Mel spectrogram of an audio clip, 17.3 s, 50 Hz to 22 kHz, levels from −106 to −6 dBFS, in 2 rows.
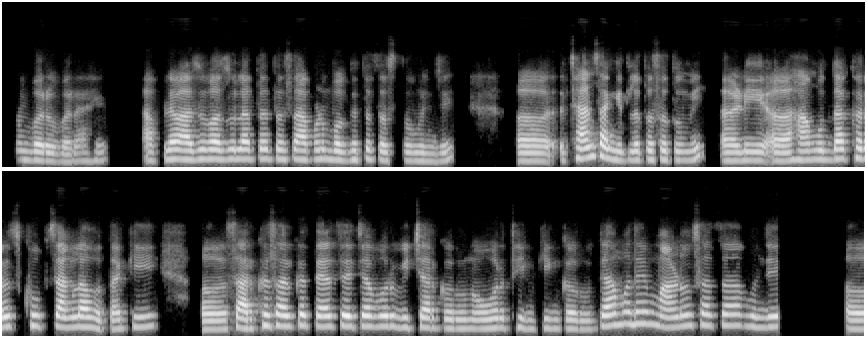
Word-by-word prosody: पण 175 -1 -8
बरोबर 150 -4 -1
आहे. 160 +1 -12 0.4
आपल्या 180 +3 +2
आजूबाजूला 190 +1 +2
तर 195 - +2
तसं 185 0 -1
आपण 185 +1 0
बघतच 180 +1 -2
असतो 165 -1 -4
म्हणजे. 155 +2 -6 0.7
अ, - - 0 0.5
छान 205 +2 +5
सांगितलं 175 -8 +2
तसं 180 0 0
तुम्ही 170 +6 -4 0.3
आणि 160 +1 0 0.4
हा 175 -1 +1
मुद्दा 185 +1 +2
खरंच 210 +1 +1
खूप 230 -1 -2
चांगला 210 -1 +4
होता, 170 0 -2
की 210 +5 -6 0.4
अ, 165 - +1 0.2
सारखं-सारखं 220 +6 +3
त्याच 220 0 +2
याच्यावर 220 0 +4
विचार 200 0 0
करून 180 -1 -3
ओव्हर 180 +2 -1
थिंकिंग 180 -2 -7
करून 170 -2 -3
त्यामध्ये 260 +4 +2
माणसाचा 235 +1 -1
म्हणजे 215 -1 -1 0.7
अ, - - -2
190 Hz, 130 wpm, -23 LUFS, 175-215 Hz, 0.7 s, छान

